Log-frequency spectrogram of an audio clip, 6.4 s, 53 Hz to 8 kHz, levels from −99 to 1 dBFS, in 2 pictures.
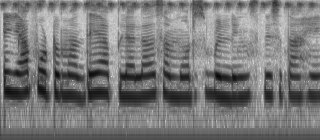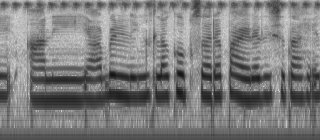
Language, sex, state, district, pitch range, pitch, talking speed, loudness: Marathi, female, Maharashtra, Aurangabad, 250-275 Hz, 260 Hz, 170 wpm, -16 LUFS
